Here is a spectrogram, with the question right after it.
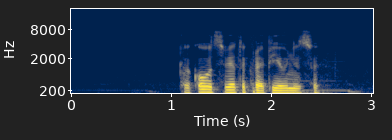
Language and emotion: Russian, neutral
